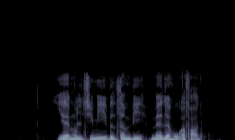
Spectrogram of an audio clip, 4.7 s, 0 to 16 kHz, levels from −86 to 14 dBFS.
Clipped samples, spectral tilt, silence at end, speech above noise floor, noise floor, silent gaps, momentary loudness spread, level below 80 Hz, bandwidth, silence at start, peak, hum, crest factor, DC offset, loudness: under 0.1%; -7.5 dB/octave; 0.65 s; 54 dB; -84 dBFS; none; 9 LU; -66 dBFS; 8 kHz; 1.15 s; -14 dBFS; none; 16 dB; under 0.1%; -30 LUFS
